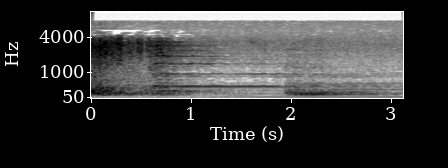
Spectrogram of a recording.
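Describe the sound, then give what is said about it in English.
A single sharp gunshot, whose bullet strikes a man in the side just below the belt, cracks at the start and fades into a low, ringing rumble, with a softer thud swelling again partway through over a steady humming drone. “I could feel the bullet land on my side, just below the belt.”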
